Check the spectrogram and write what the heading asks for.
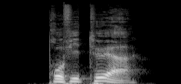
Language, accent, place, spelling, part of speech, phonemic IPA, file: German, Germany, Berlin, Profiteur, noun, /pʁofiˈtøːɐ̯/, De-Profiteur.ogg
- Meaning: profiteer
